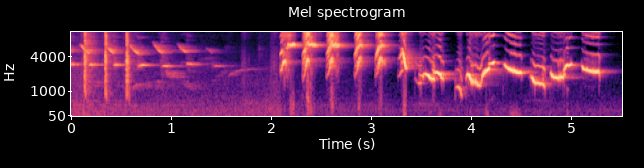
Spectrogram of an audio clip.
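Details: Song of a white-rumped shama, used to make rival shamas respond: a few sharp high chips, then a rapid loud run of harsh notes flowing into rich slurred whistles that swoop up and down.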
